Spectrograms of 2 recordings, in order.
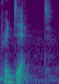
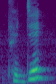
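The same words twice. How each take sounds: First: The final T is pronounced. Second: The final T is dropped. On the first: The speaker calls it right. "make sure that you get that t on the end" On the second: The speaker calls it wrong. "sounds wrong"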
